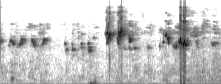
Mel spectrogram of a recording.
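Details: Lively song of a sooty-headed bulbul, kept for tutoring other cage birds: a few soft high chirps, then two loud rough warbled phrases and a final brief burst with a sharp click.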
